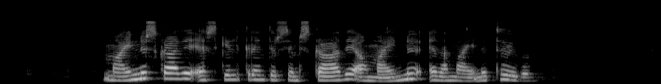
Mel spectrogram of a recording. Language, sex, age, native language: Icelandic, female, 50-59, Icelandic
